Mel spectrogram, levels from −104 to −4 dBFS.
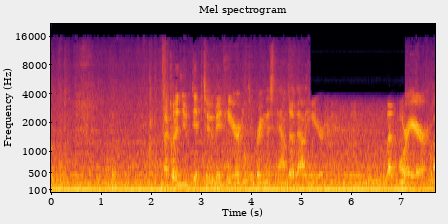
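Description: At 5.17 s the audio shows a Bluetooth SBC bit pool drop. The treble goes dull and a gritty noise rises under the sound. It lasts about 1.9 s and clears at 7.07 s. The link was congested, so the sender cut the data it spent on each frame. The sound points to a bit pool falling from 31 to 5, about 50 kbps. The upper sub-bands lost their bits, and the lower ones were coarsely quantised.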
